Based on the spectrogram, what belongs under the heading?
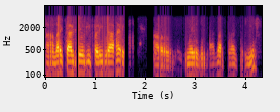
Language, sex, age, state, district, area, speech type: Hindi, male, 45-60, Uttar Pradesh, Jaunpur, rural, conversation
